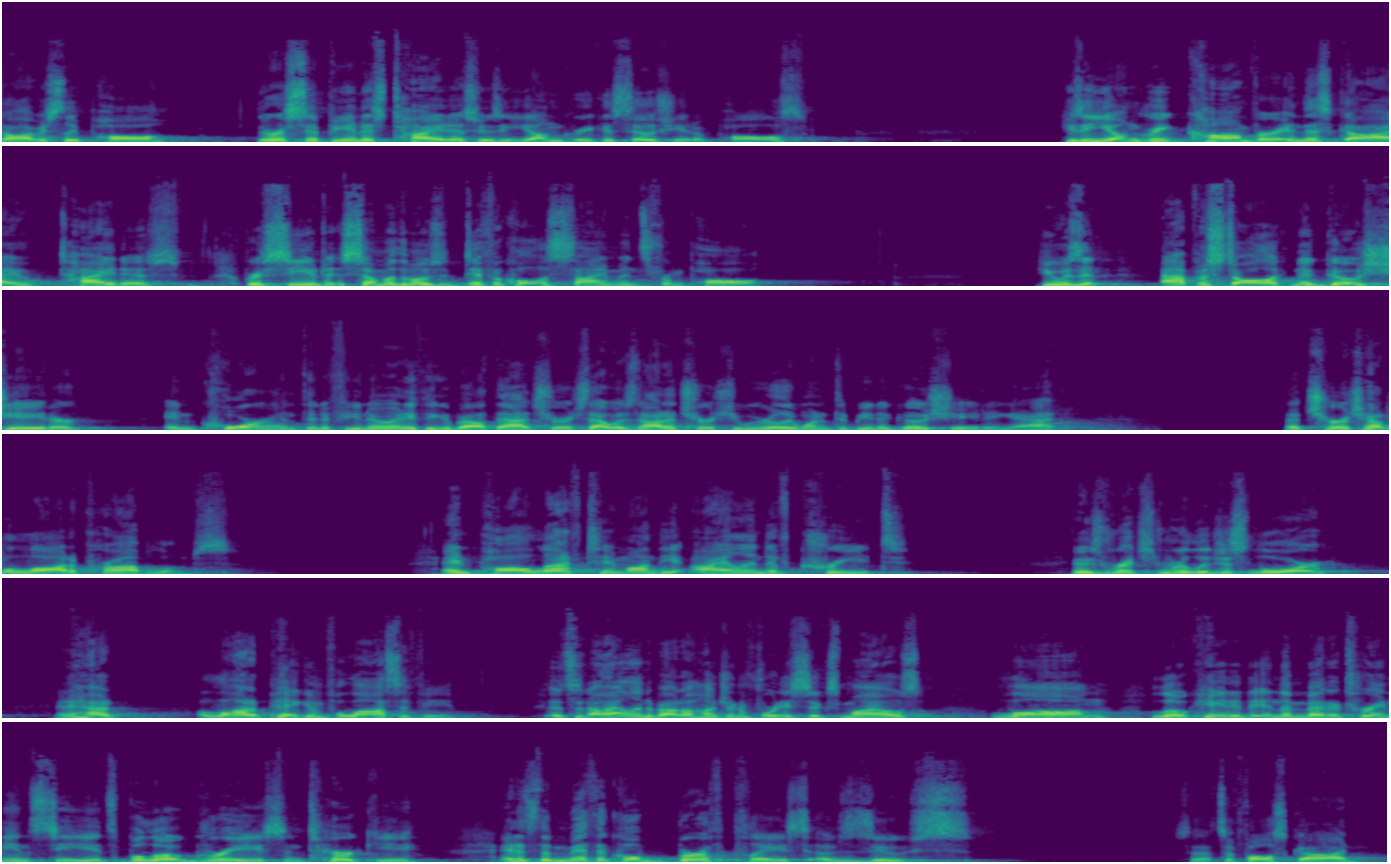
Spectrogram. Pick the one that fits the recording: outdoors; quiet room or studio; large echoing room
large echoing room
